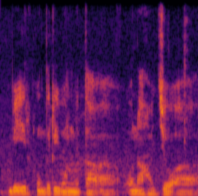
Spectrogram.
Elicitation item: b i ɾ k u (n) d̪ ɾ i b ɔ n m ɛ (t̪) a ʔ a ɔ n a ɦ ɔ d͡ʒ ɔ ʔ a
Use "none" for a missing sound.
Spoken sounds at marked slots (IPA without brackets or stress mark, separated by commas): n, t̪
